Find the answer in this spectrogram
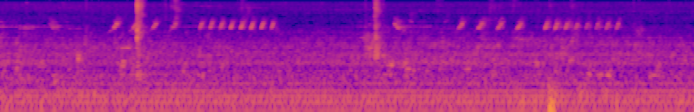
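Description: A small bird chirping in quick runs of short high notes, over a steady low hum. A couple of sharp clicks stand out, the loudest about two seconds in.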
